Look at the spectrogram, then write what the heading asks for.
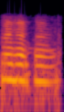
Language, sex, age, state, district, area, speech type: Assamese, female, 60+, Assam, Darrang, rural, conversation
